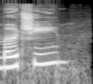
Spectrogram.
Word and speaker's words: mochi: Then I got some mochi. – Is that how you say it? – Mm-hmm.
